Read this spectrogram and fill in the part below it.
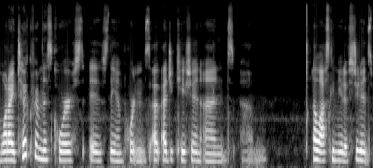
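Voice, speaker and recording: A young woman from Northern Ireland, slightly sick, presents a class paper, hesitating often and saying um a lot. Her medium-pitched voice is a little mellow.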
